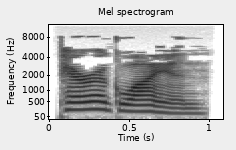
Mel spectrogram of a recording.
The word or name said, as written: paraguayan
